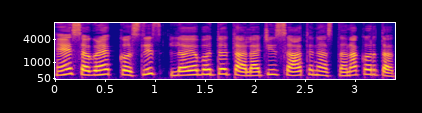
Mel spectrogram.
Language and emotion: Goan Konkani, neutral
